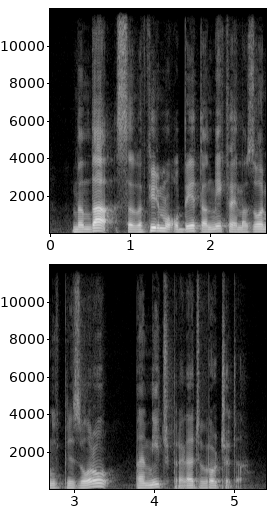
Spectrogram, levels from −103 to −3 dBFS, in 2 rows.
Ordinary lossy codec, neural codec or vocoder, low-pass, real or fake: none; codec, 24 kHz, 1 kbps, SNAC; none; fake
